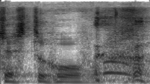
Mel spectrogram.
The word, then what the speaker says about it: Częstochowa: took the train to ches cheso chest toov chest toov that's right Nice pronunciation it's difficult sometimes to pronounce this polish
